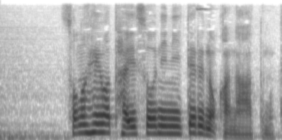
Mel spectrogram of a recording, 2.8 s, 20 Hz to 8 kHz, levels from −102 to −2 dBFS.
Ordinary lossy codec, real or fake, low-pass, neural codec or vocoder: none; real; 7.2 kHz; none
